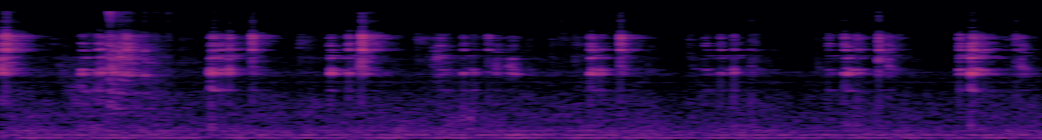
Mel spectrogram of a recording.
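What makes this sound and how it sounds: A hollow aluminium aerosol body spray can, held sideways in both hands, is tapped and clicked with long painted nails. The result is an irregular series of quiet, bright, tinny clicks and taps with very short ring, over a faint low hum.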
